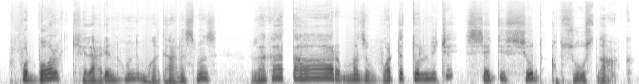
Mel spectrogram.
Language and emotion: Kashmiri, disgusted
